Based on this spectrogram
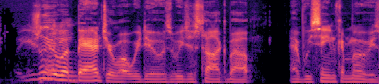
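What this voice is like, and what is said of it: Smooth radio-style voice. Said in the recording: “You have a really good radio voice”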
